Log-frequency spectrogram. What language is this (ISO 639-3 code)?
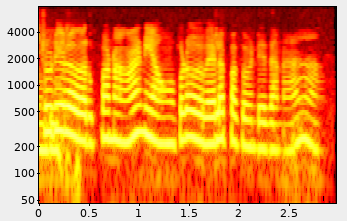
tam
